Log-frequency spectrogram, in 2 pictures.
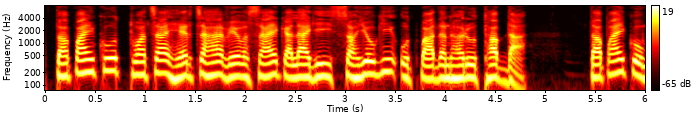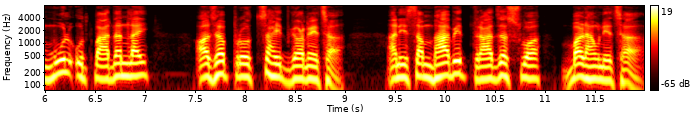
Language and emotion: Nepali, neutral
